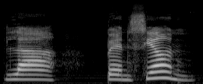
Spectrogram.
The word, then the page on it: pension: Spanish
